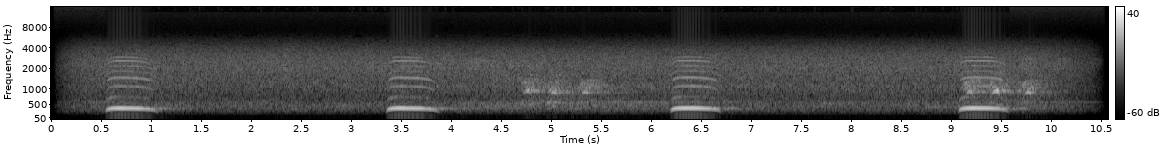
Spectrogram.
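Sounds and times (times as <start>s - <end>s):
Asio otus long-eared owl: 0.5s - 1.2s, 3.3s - 4.0s, 6.2s - 6.9s, 9.1s - 10.1s.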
